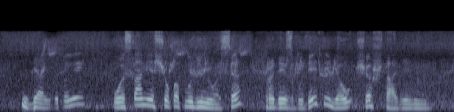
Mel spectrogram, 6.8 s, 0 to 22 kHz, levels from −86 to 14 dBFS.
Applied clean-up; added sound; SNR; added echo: neural mask model Resemble Enhance denoiser.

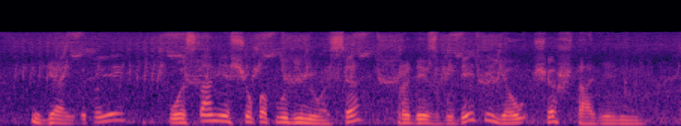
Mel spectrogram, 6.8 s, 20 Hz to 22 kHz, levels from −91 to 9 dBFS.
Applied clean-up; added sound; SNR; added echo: none; Insect; 12 dB; none.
